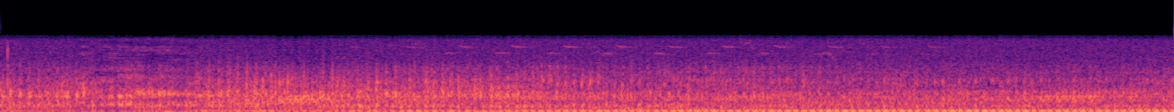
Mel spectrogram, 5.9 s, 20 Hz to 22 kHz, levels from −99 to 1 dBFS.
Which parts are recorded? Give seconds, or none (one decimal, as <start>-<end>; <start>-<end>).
0.0-0.4; 1.0-5.9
